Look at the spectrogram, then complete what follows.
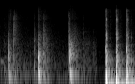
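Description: Knocking on another person's wooden door: three spaced, hollow raps, followed by a quicker, louder burst of three knocks, with no voices.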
